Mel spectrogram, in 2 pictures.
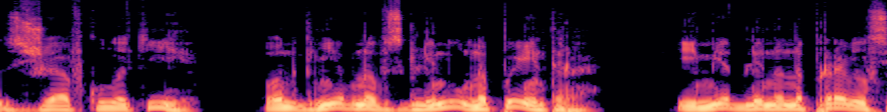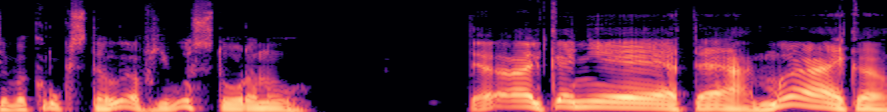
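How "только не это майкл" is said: exclaiming very slowly, high pitch, words stretched out. A man rising and stepping between two opponents, calling out to one: exclaimed. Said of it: "воскликнул Уилл Джентри".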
